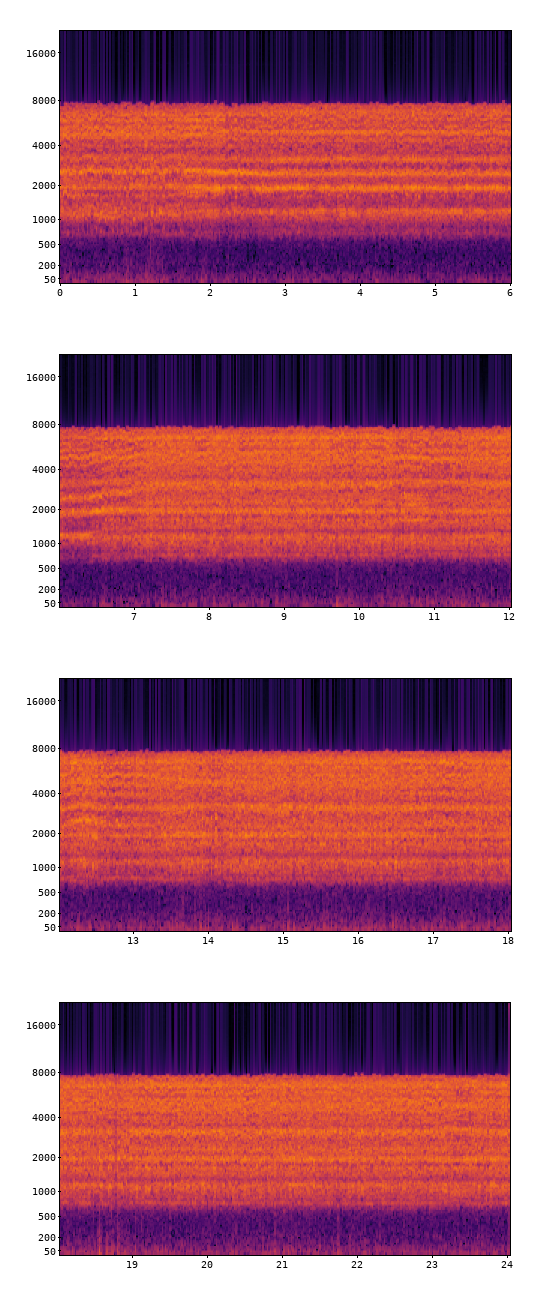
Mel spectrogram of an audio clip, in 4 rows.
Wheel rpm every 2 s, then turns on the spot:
160, 160, 160, 180, 200, 200, 200, 200, 200, 200, 200, 200.
none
